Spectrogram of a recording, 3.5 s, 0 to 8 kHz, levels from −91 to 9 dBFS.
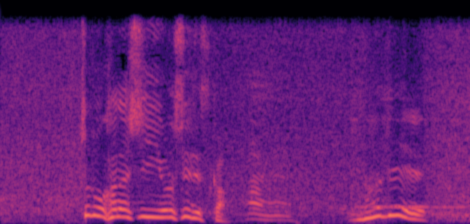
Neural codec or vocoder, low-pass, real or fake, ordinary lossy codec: none; 7.2 kHz; real; none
